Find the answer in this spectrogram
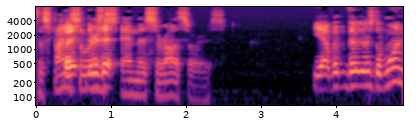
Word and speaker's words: Ceratosaurus: I think that was Creatorosaurus or something like that. Yeah, it's the Ceratosaurus. Yeah, Ceratosaurus. Okay, my bad. Yeah, I kept saying it wrong.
